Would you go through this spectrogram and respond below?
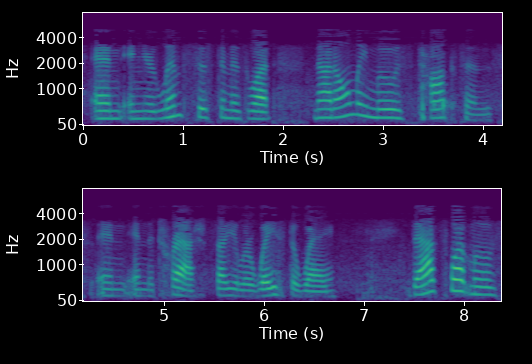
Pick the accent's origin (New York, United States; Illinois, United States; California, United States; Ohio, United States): Illinois, United States; Chicago; I'm from the Chicago area. I grew up with the climate changes, so I definitely know what it's like to be in cold, windy weather.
